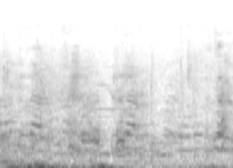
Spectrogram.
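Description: Background chatter of guests with children's voices, fainter than the main speaker's voice on either side.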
